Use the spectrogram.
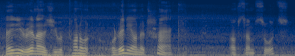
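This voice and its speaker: A man's voice: mid-range voice, lively intonation, normal speed. A man riding a motorcycle outdoors, vlogging in a chatty, profane, self-mocking way through a helmet camera. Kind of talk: casual rambling travel vlog. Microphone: helmet-mounted camera. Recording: loud wind and engine noise.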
